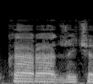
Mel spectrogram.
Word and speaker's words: Караджич: Скажите, пожалуйста, а на радиостанции «Свобода», я просто не слышал последние выпуски новостей, вы произносите фамилию Караджич, а с ударением на каком слоге? – А на первом.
